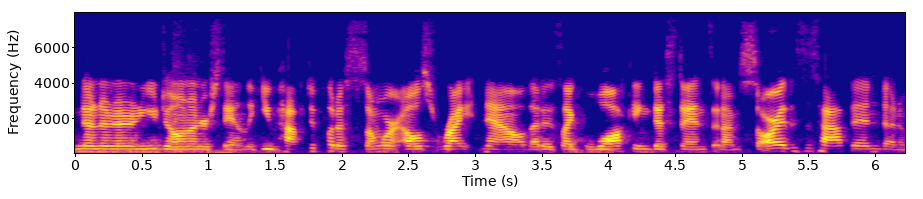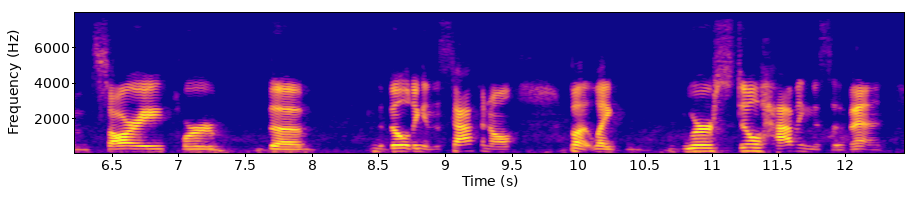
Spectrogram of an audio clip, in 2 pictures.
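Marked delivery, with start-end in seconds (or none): none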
